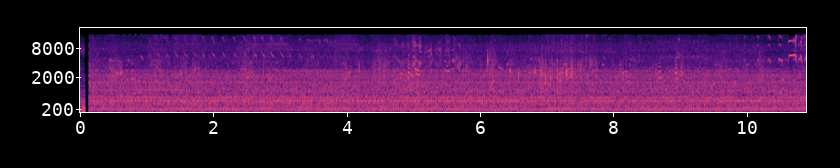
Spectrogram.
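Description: A steady mechanical hum with several fixed tones, like an engine running nearby, with faint high chirping of small birds over it through the first few seconds.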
